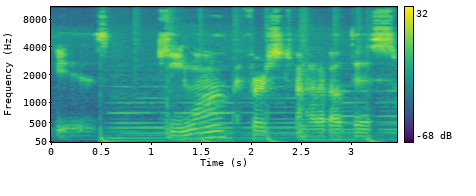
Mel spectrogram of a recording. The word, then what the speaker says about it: quinoa: how to say it it's just two syllables it's a king like you're keen to do something and then walk so like beginning of water I really like acai bowls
